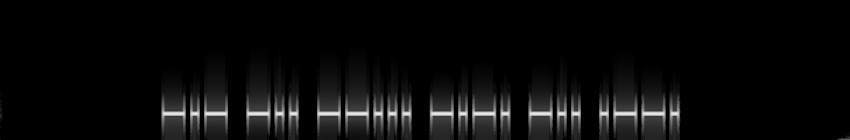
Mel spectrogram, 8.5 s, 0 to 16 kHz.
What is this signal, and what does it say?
Morse code, heard as a keyed tone, about 17 wpm, 700 Hz. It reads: KD7CDP
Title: Speed Racing - USA 2x3 Call Signs 17wpm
